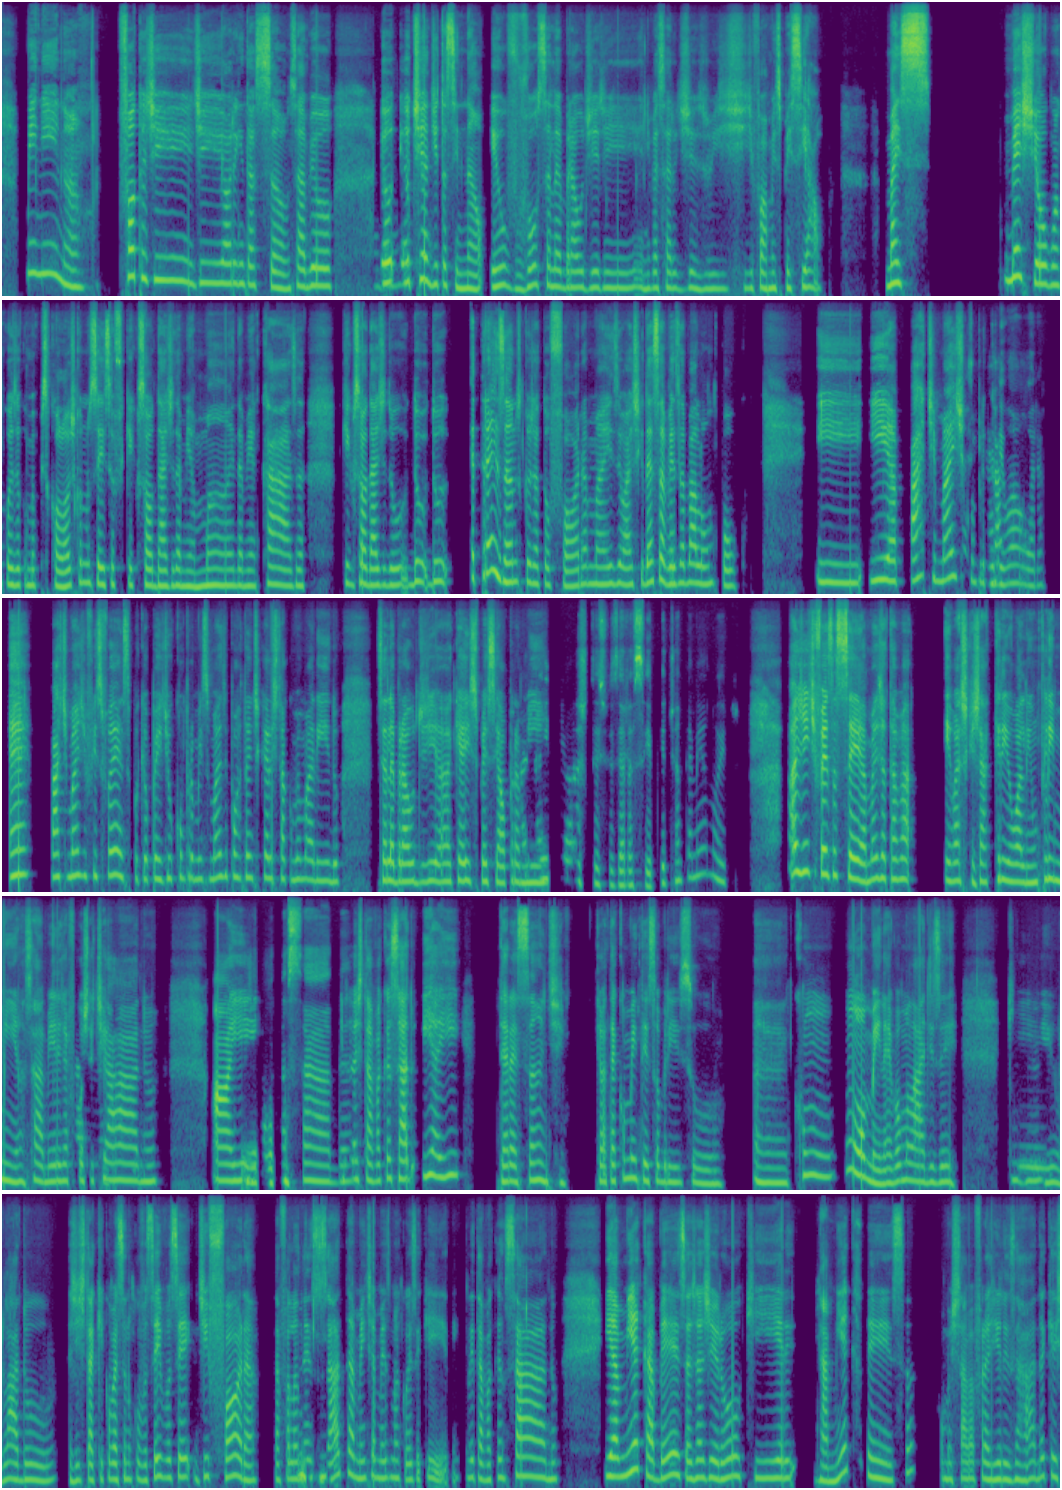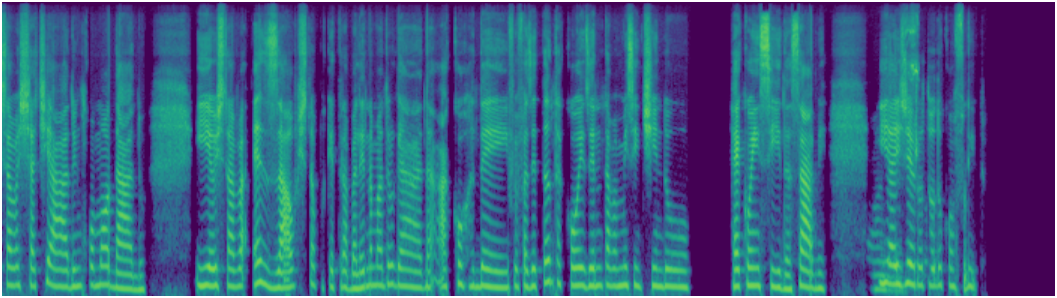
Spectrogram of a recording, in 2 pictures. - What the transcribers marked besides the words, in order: other background noise; unintelligible speech; tapping
- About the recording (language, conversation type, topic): Portuguese, advice, Como posso decidir entre compromissos pessoais e profissionais importantes?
